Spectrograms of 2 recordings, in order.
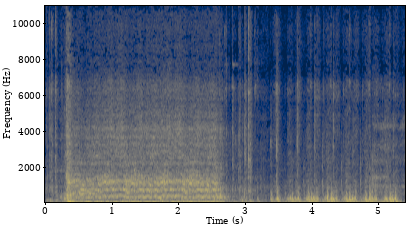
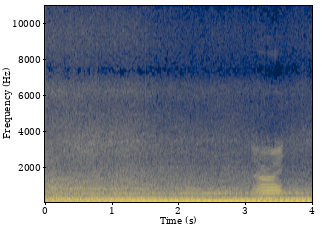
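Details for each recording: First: Fox-body Zephyr with carbureted V8, possibly a small block with Turbo 350, first spring start after storage with batteries left connected: catches, stumbles, nearly dies, runs rough then quits; almost needed gas poured down the carburetor; hard cold start. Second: Carbureted Fox body with two chambered Flowmaster mufflers (2 or 2.5 inch, owner unsure), cold start after sitting: even lumpy V8 rumble at steady fast idle, even exhaust beat, no knocks or misses; healthy cold start.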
